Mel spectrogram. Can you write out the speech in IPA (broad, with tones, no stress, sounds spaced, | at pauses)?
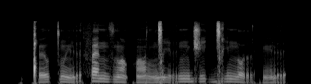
ǃ ø˩˧˩ tʷ ĩ˧˩˧ r f æ˥˧ n z õ˧˩˧ qʷ ɑ̃˩˧˩ ŋ͡ǀ i˧˩˧ r n d͡ʒ i˥˧ ɡ͡ǀ i˥˧ n o˩˥ r k ẽ˩˥ r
